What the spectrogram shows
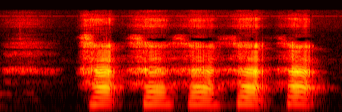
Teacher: Kemudian yang keempat adalah infitah. Infitah itu adalah terbukanya ee jalan keluar huruf sehingga suaranya tipis gitu ya.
